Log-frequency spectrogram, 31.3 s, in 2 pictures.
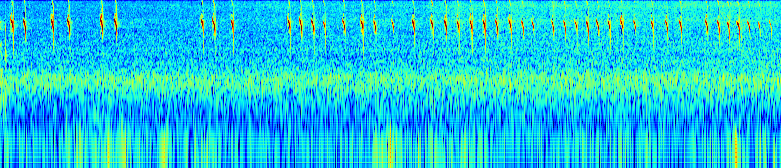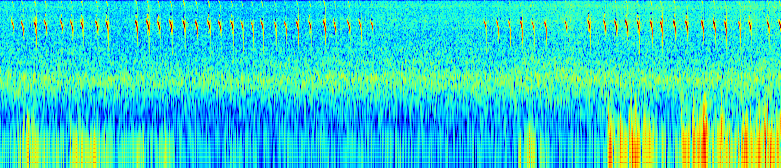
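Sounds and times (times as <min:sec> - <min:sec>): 
wild bird calling: 0:00.0 - 0:02.4, 0:03.8 - 0:04.8, 0:05.7 - 0:31.2.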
